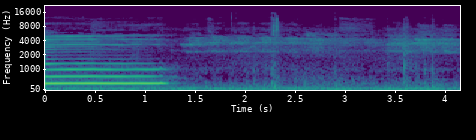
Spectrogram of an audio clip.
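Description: A woman's voice holding a long, steady 'chooo', imitating a steam train's whistle, for just over a second. After it there is only a faint high steady hiss.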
